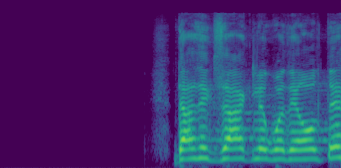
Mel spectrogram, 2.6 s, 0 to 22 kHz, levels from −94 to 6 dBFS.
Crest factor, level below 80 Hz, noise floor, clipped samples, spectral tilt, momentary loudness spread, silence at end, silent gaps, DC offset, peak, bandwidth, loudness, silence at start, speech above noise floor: 22 dB; -72 dBFS; under -90 dBFS; under 0.1%; -3 dB/octave; 2 LU; 0 s; none; under 0.1%; -4 dBFS; 16 kHz; -23 LUFS; 1.35 s; over 68 dB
